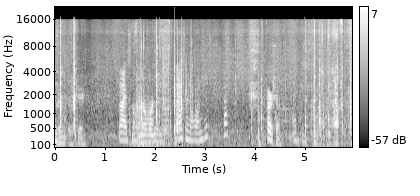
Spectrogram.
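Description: Metal cans clink and knock together as they are handled.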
